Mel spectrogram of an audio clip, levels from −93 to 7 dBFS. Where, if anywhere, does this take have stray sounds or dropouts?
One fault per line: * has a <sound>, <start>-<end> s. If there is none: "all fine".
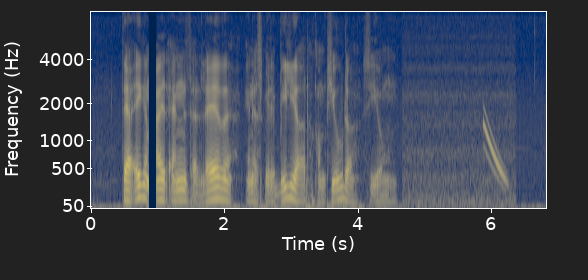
* has a dropout, 0.9-1.0 s
* has a chirp, 5.9-6.3 s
